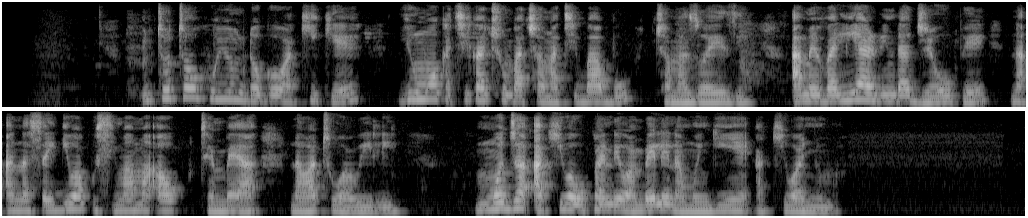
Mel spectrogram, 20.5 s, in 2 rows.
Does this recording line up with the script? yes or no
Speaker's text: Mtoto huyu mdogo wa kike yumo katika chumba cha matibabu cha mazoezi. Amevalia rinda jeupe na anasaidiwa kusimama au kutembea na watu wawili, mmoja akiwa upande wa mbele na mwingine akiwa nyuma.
yes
